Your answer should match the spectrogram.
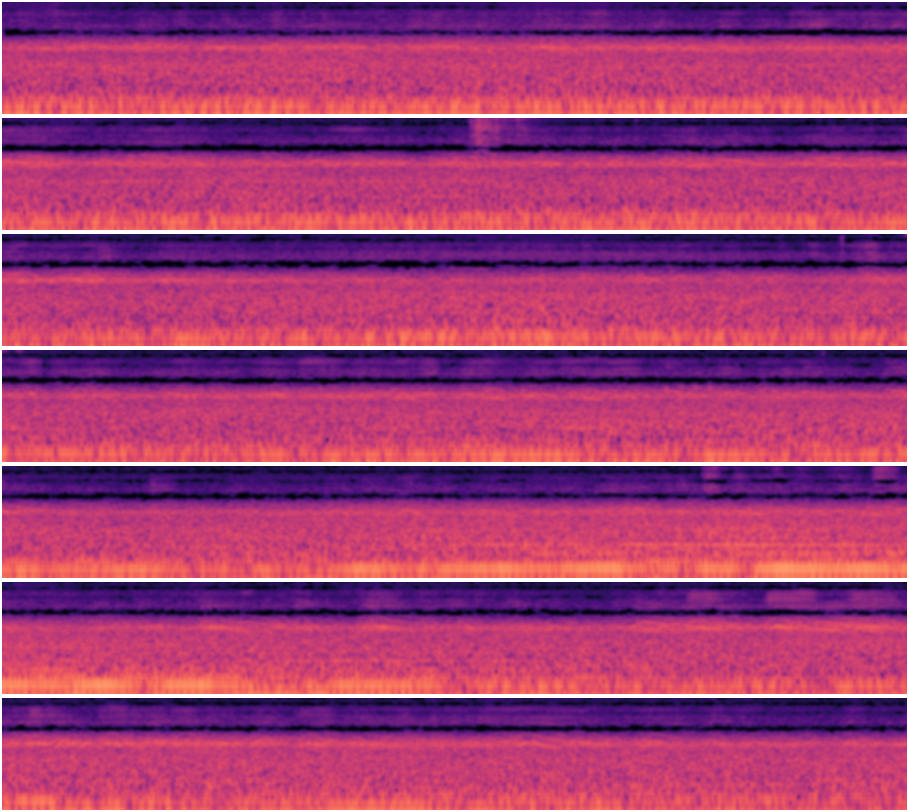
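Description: A large flock of crows cawing together in a steady, distant din of many overlapping calls. Under it runs a low rumble that swells about twenty seconds in.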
